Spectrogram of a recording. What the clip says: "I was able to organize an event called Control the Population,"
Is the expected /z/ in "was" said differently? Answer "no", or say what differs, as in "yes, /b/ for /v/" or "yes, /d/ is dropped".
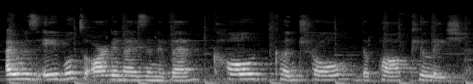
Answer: no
